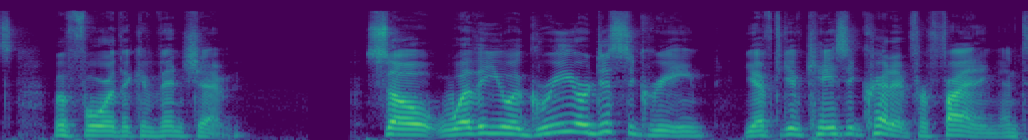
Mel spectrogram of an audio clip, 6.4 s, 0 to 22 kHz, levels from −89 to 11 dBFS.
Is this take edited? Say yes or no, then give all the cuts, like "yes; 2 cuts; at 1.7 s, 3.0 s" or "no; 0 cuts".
no; 0 cuts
